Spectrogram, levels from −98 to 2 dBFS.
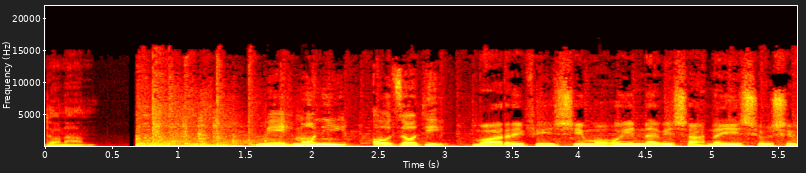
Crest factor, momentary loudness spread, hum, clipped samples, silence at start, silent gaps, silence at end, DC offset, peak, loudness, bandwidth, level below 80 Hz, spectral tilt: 10 dB; 9 LU; none; under 0.1%; 0 s; none; 0 s; under 0.1%; -8 dBFS; -19 LUFS; 16 kHz; -28 dBFS; -5.5 dB/octave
